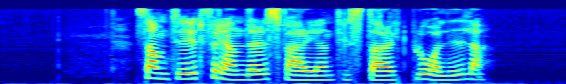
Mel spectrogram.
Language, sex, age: Swedish, female, 18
